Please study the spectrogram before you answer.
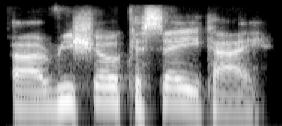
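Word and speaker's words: Rissho Kosei-kai: I'm going to have Elliot pronounce it because I butchered it when I was trying to explain it to him. Go for it, buddy. Risho Kaseikai.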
